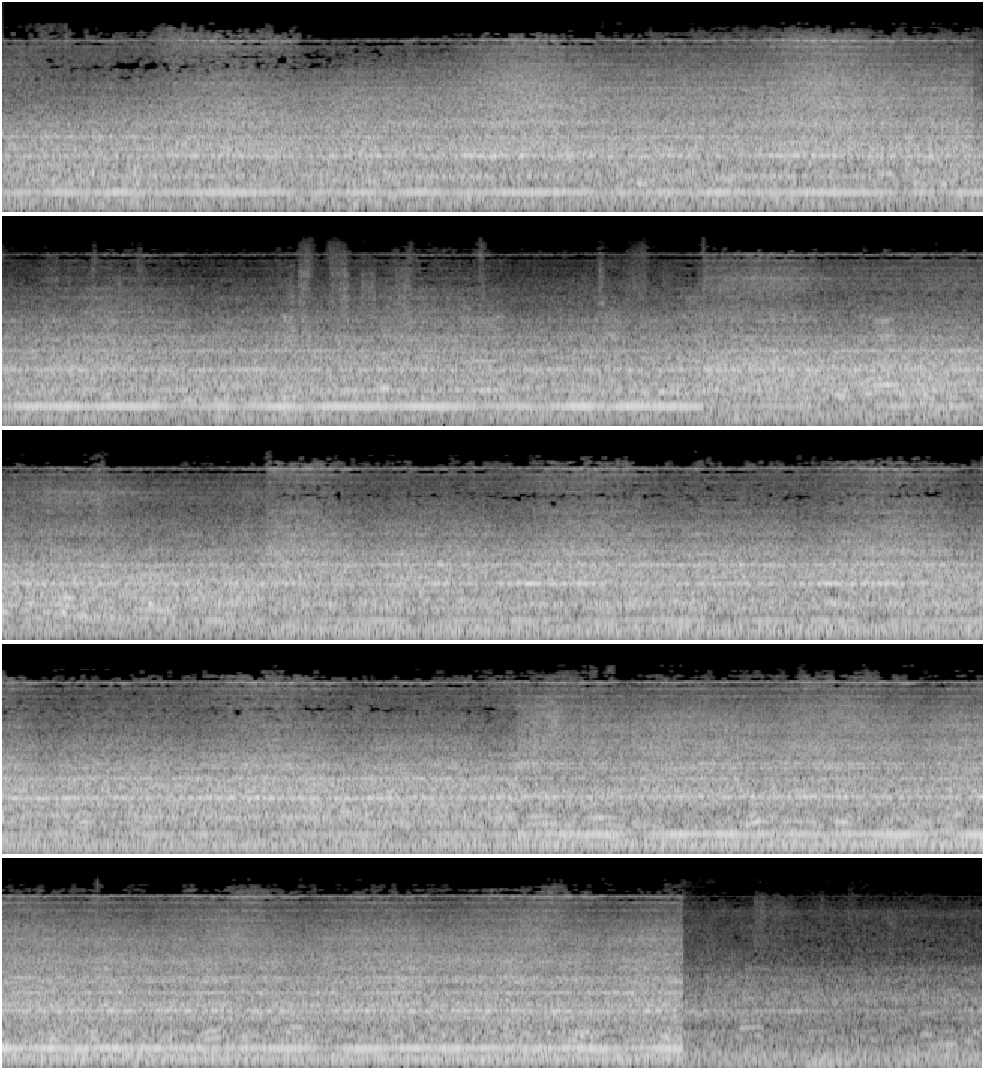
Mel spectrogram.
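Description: Steady engine drone, like running vehicles or a generator: several constant tones that hold throughout, with a lower hum joining about halfway through, under faint indistinct voices.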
